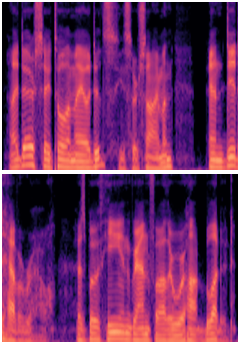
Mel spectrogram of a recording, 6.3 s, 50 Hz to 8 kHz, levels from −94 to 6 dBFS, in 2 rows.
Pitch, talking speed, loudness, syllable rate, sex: 105 Hz, 190 wpm, -20 LUFS, 5.4 syllables/s, male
